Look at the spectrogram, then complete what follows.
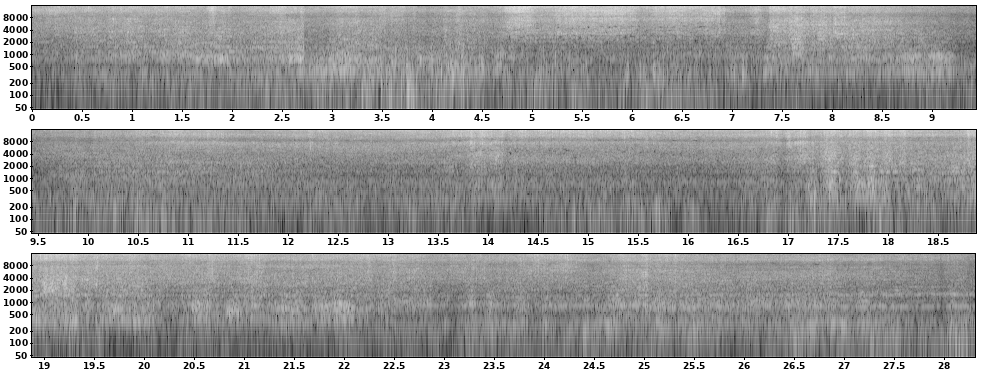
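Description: Water jetting from a hose onto a car's body and windscreen, a hissing, splashing spray that swells and fades as the stream moves over the panels.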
